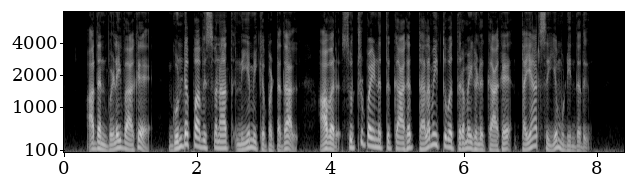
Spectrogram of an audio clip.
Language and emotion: Tamil, neutral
